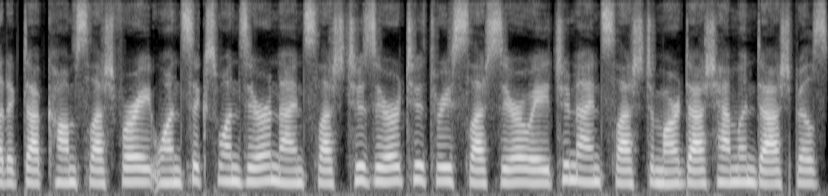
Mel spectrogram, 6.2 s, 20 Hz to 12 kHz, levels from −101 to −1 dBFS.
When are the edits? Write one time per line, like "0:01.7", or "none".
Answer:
0:04.2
